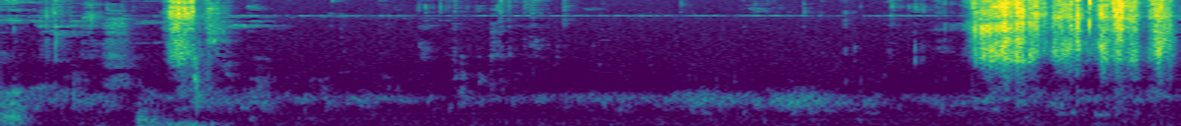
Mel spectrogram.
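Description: Fingers rub grit off a small stone.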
